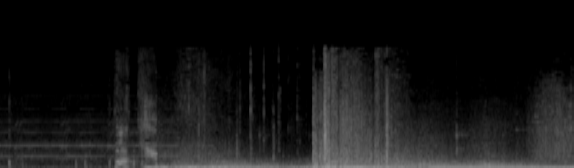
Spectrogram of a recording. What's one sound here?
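Gunshots ring out loudly.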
